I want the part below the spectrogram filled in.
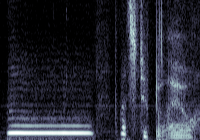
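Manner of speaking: whispered sly decision; scheming whisper. Pretend. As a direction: hatch the plan in a whisper.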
